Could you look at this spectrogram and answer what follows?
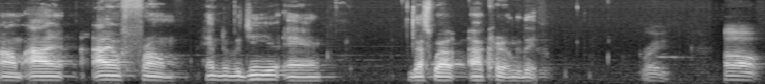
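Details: Adult man who stutters; his stutter is situational and anxiety-driven, worst when introducing himself or saying his name, with blocks, tics and eye closing; stuttering.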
